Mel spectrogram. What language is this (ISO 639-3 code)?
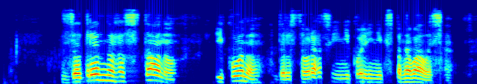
bel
